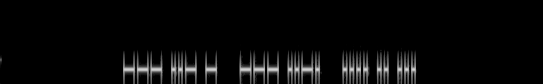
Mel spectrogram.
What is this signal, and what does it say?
Morse code, heard as a keyed tone, about 34 wpm, 700 Hz. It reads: OUT OF HIS
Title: Sets of 3 Words 35wpm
